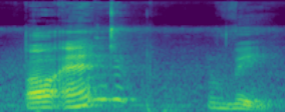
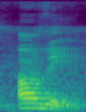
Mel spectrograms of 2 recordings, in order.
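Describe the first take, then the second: First: "A and way" as two parts, pause before a lower way; split into syllables. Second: Said in the usual way. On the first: Shown as a demonstration. Teacher showing children the two syllables, "A and way" said in parts. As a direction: sound "A and way" one syllable at a time. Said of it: "has two syllables". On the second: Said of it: "means away".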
